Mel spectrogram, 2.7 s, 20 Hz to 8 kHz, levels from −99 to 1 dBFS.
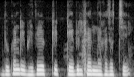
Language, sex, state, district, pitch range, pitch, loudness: Bengali, male, West Bengal, Cooch Behar, 135-155 Hz, 145 Hz, -14 LUFS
